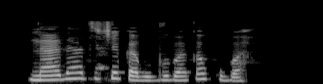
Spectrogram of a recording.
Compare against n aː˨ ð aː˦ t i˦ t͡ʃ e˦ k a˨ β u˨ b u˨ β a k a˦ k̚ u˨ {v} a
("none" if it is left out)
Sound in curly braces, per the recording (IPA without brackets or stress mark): β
